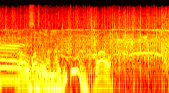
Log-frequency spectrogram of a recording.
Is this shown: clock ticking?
no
